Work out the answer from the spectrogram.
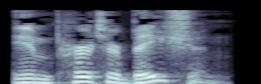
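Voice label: "imperturbation", English, British English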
